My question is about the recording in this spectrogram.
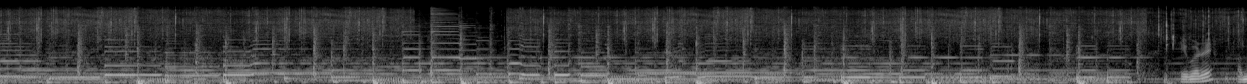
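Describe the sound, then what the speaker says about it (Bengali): Chopped onion dropped into a hot pan with yogurt, a dense continuous sizzle and crackle of frying, fairly quiet, with occasional stirring clinks and no talk. "দিয়ে আমি এবারে পেঁয়াজ কুচিটা দিচ্ছি"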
